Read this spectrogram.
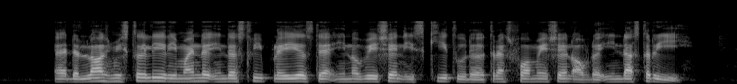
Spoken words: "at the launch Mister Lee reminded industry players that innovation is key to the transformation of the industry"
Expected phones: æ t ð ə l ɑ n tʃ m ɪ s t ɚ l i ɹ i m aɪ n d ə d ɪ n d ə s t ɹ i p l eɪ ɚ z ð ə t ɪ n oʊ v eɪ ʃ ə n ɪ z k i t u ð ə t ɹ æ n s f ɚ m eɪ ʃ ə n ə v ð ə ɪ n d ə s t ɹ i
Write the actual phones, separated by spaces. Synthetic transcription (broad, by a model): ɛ t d ə l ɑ tʃ m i s t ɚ l i ɹ i m aɪ n d ə d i n d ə s t ɹ i p l eɪ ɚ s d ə t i n oʊ v eɪ ʃ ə n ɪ s k i t u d ə t ɹ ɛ n s f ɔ m eɪ ʃ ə n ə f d ə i n d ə s t ɹ i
